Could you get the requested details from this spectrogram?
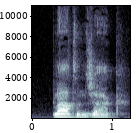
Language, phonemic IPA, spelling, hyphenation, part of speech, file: Dutch, /ˈplaː.tə(n)ˌzaːk/, platenzaak, pla‧ten‧zaak, noun, Nl-platenzaak.ogg
- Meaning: record shop, record store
